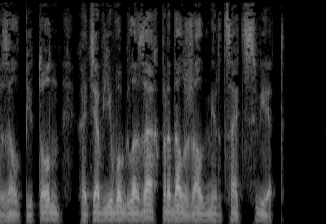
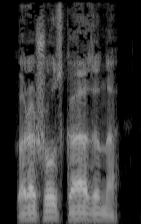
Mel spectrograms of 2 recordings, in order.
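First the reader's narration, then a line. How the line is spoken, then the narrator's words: Gruff grumble. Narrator (Russian): проворчал Балу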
